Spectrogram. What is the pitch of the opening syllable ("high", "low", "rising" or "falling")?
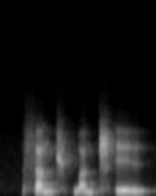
falling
